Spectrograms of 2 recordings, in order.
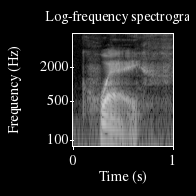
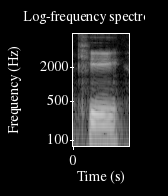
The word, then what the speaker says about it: quay: I always say, Americans say Quay, or they'll read that as Quay. Key is what it is.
